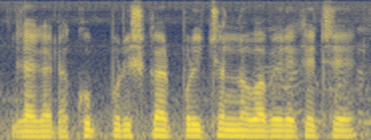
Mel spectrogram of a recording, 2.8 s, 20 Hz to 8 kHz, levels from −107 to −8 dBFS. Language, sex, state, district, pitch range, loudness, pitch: Bengali, male, Tripura, West Tripura, 115-125 Hz, -15 LUFS, 120 Hz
